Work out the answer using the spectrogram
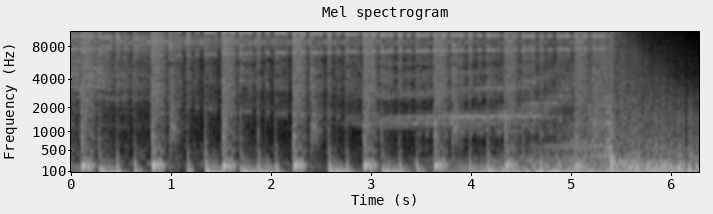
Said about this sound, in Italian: E finisce con tanto di esplosione.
